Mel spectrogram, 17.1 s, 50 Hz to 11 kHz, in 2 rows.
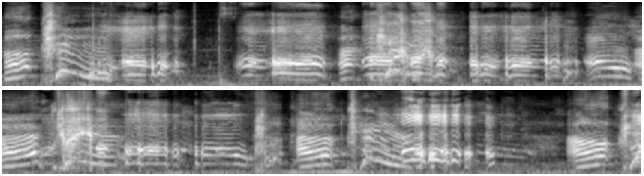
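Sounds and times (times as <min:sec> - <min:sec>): babies giggling: 0:00.7 - 0:02.4, 0:03.1 - 0:12.3, 0:13.2 - 0:15.5, 0:16.7 - 0:17.0.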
